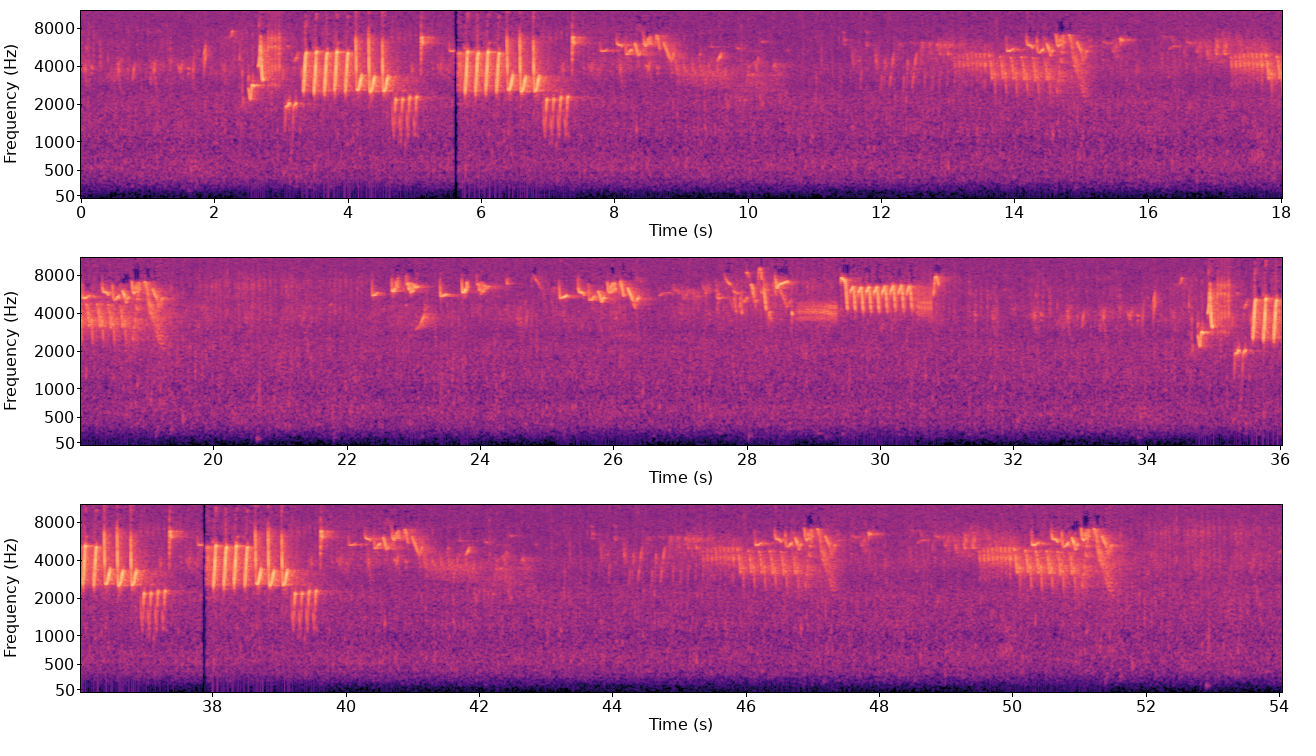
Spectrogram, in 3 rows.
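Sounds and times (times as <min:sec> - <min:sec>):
flowing water: 0:00.0 - 0:54.0.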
